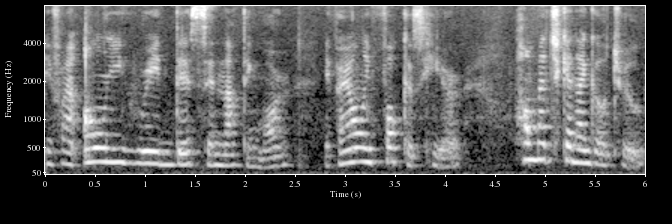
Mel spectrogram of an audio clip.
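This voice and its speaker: A woman with a Portuguese accent speaks at a fairly slow pace in a fairly high voice, with ordinary pitch variation. Noticeable noise runs in the background. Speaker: book vlogger. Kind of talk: casual vlog talk. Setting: home in front of bookshelves. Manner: halting.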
